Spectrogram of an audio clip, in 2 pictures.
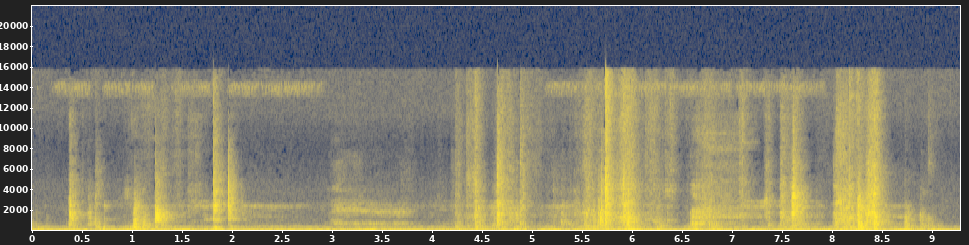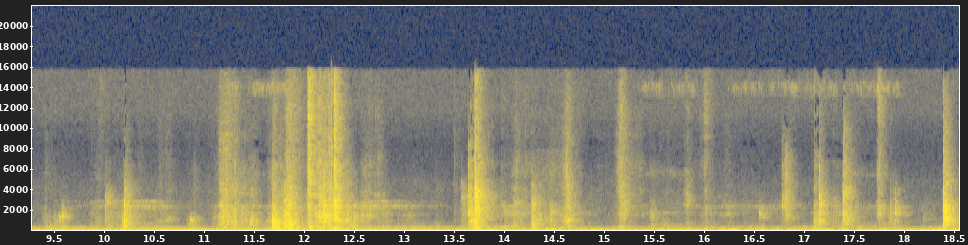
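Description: Paper crinkling and rustling as it is folded and handled around toothbrushes, with irregular light clicks and taps.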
